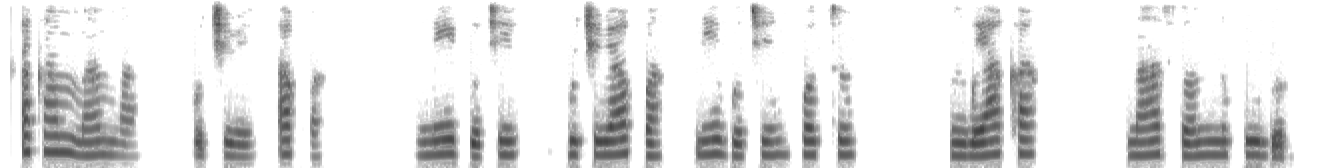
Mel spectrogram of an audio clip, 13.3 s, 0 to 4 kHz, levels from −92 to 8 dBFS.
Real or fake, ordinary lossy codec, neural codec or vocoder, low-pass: real; Opus, 64 kbps; none; 3.6 kHz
